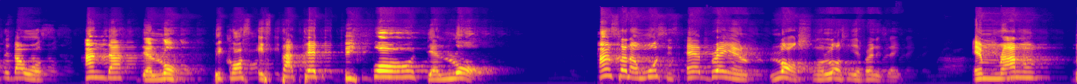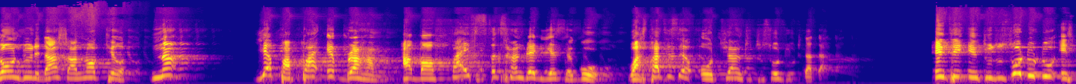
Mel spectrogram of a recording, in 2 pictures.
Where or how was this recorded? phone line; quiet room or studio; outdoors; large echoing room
large echoing room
